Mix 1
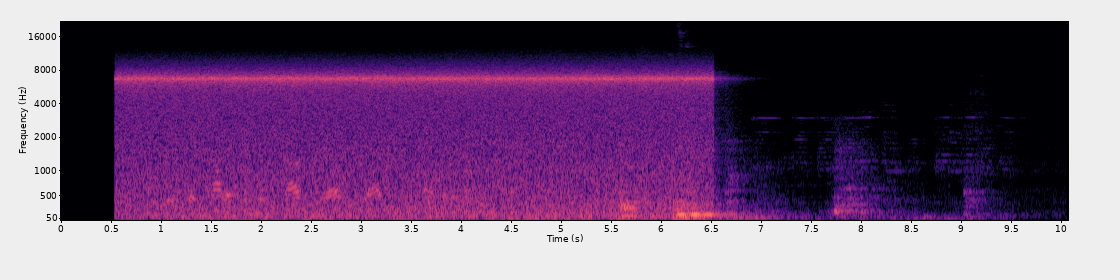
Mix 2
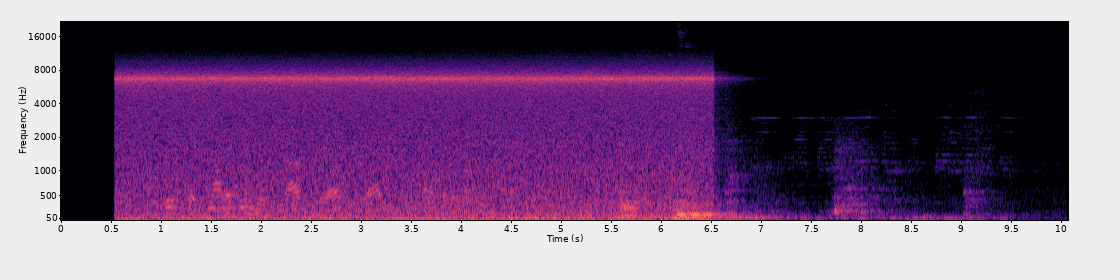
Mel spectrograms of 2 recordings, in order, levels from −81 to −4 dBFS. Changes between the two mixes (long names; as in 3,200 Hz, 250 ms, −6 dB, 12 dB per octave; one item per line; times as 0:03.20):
speech: remove linear-phase brick-wall high-pass 380 Hz
master: remove high-pass filter 69 Hz 12 dB per octave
